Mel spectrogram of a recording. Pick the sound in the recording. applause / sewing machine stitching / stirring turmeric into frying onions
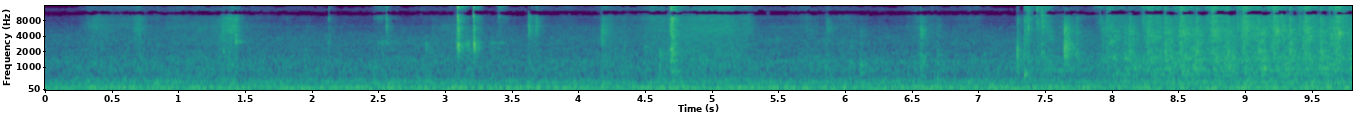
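sewing machine stitching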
